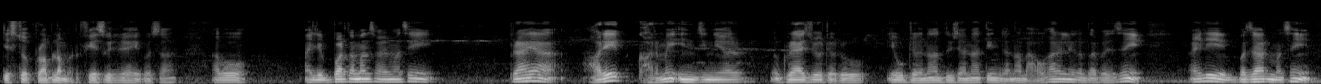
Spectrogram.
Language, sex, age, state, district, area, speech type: Nepali, male, 30-45, West Bengal, Alipurduar, urban, spontaneous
